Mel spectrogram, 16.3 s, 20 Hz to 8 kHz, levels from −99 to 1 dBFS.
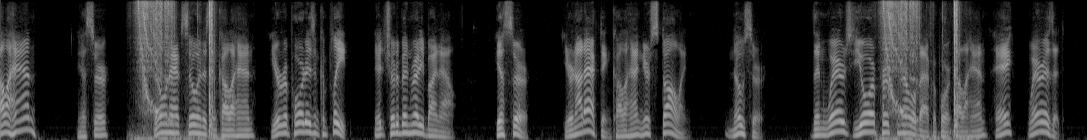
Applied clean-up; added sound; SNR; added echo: none; Packing tape, duct tape; -5 dB; none.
